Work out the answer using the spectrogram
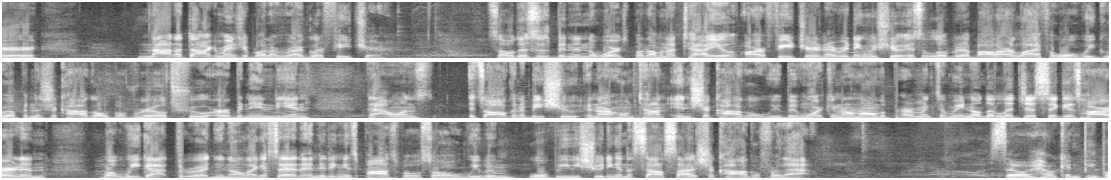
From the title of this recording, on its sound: Live from deadCenter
